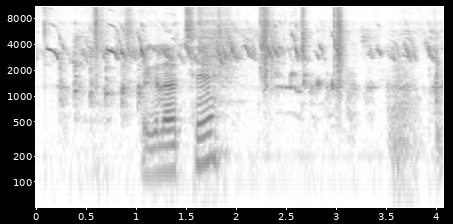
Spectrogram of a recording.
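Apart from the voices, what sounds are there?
chickens and chicks clucking on a rooftop farm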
